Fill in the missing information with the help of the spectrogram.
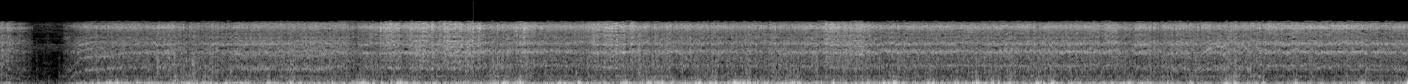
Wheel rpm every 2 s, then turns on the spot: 110, 210, 220, 230, 220, 230, 230.
none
